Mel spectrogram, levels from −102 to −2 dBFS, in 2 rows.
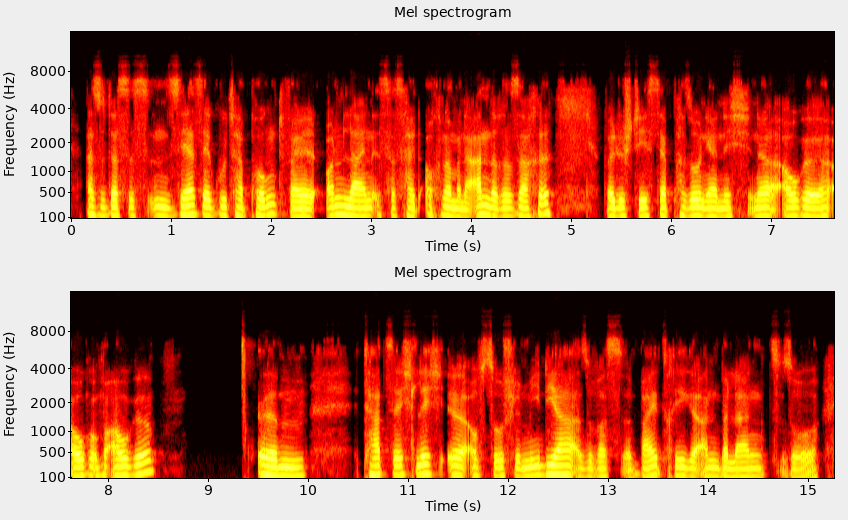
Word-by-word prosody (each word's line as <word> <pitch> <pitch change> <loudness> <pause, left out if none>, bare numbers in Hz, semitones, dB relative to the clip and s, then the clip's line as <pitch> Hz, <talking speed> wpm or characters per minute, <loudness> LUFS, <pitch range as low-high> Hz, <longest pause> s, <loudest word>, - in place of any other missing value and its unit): Also, 125 -2 -1
das 120 -1 0
ist 120 0 -6
'n 120 0 -1
sehr, 130 +4 +2
sehr 125 -2 +1
guter 125 0 -3
Punkt, 125 +5 -2
weil 110 -1 +3
online 120 -2 +3
ist - - -11
das 115 0 -7
halt 110 - -3
auch - - -6
noch 125 -2 +3
mal 115 - +1
'ne 105 - 0
andere 120 -4 +2
Sache, 125 +7 0 0.5
weil 120 - +3
du 115 - -1
stehst 115 +1 -3
der 120 - +2
Person 120 0 0
ja 115 0 +3
nicht, 110 0 -4
ne, 120 +1 +1
Auge 115 0 +3
Auge 120 +1 +3
um 125 +2 -2
Auge. 135 +7 +2 1.0
Ähm, 120 -2 +4 0.6
tatsächlich, 135 +1 -1
äh, 130 -1 +3
auf 125 -1 -4
Social 115 -1 -4
Media, 135 +3 +3
also 110 -2 -4
was 110 0 -5
Beiträge 120 -1 -1
anbelangt, 110 -1 -2
so, - - -4
120 Hz, 165 wpm, -23 LUFS, 115-130 Hz, 1.0 s, Ähm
